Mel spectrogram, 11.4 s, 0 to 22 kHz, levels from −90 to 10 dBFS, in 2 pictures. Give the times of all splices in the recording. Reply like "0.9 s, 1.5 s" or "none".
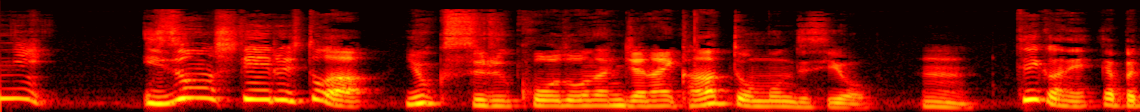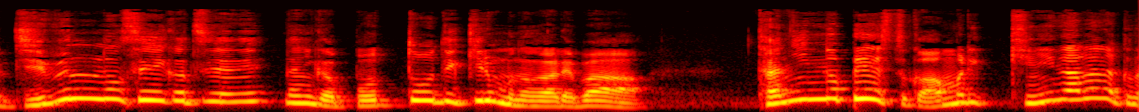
5.0 s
